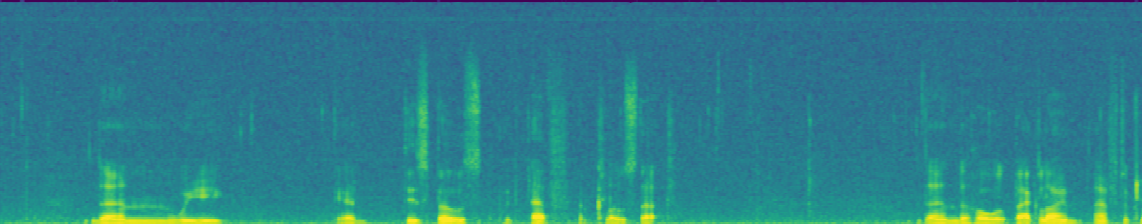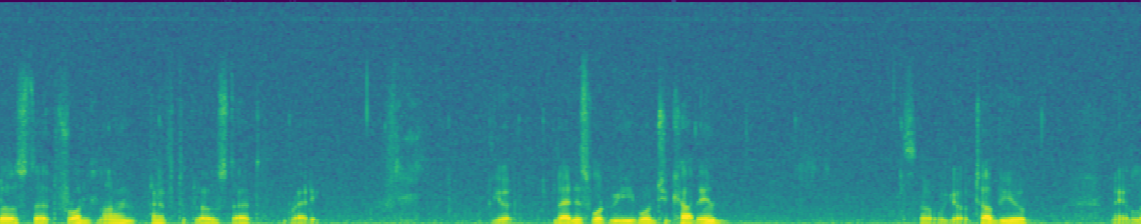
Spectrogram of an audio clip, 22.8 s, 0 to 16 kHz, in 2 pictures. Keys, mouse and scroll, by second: 2.5 click, 5.4 f, 8.2 f, 9.8-11.1 right drag, 11.1 f, 13.0 f, 13.8 Tab, 15.9 KP_1, 20.4 KP_7, 22.4 s.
